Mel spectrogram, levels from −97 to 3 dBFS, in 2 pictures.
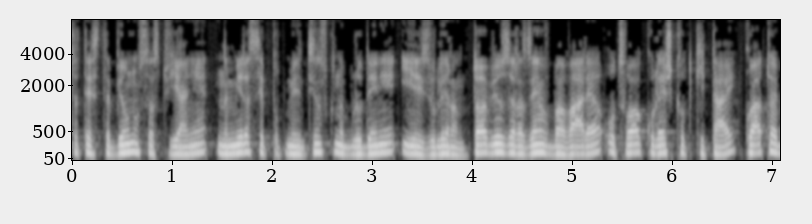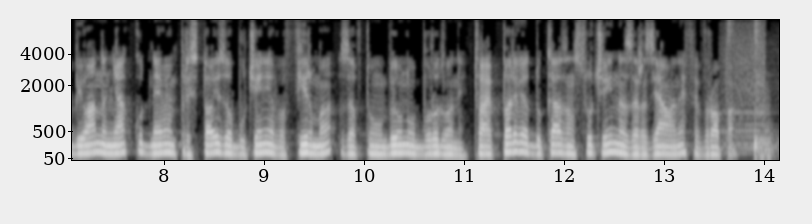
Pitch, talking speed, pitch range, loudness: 120 Hz, 190 wpm, 110-130 Hz, -19 LUFS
